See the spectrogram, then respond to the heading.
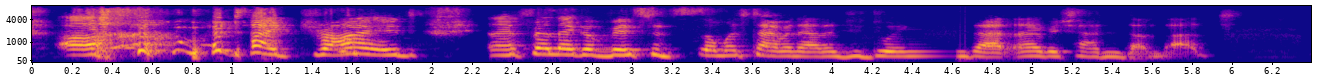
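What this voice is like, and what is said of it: Noticeable accent. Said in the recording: “ashamed of my accent ... really ashamed of the way I sound ... I took accent correction classes, which obviously didn't work, as you can tell”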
